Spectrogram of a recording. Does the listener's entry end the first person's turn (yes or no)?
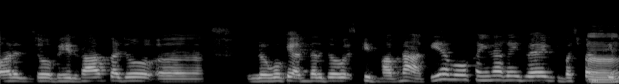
no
